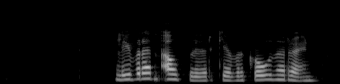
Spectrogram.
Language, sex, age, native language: Icelandic, female, 40-49, Icelandic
